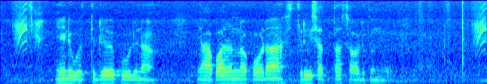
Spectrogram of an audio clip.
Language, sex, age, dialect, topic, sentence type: Telugu, male, 18-24, Utterandhra, banking, statement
